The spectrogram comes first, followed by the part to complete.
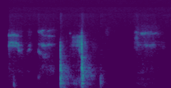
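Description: Brief quiet whispered speech: a few short syllables in the first second and a half, then a faint murmur near the end.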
